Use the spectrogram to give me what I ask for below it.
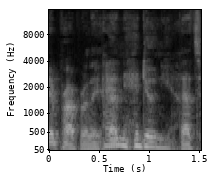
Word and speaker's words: Anhedonia: Anhedonia. That's how you say it. I'm probably mispronouncing it.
